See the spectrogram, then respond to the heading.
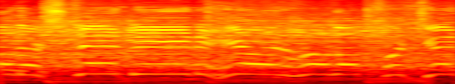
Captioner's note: crowd cheering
